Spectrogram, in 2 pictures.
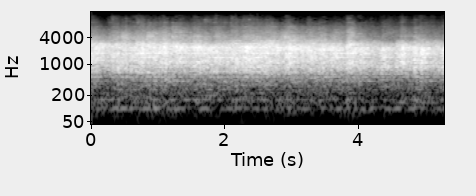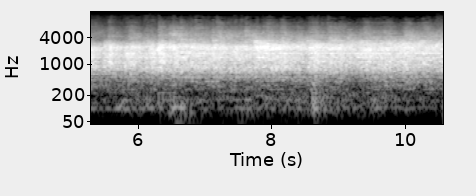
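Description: Steady, dense electronic noise like static, from the live electronics of a sound performance, holding at an even level with no breaks.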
